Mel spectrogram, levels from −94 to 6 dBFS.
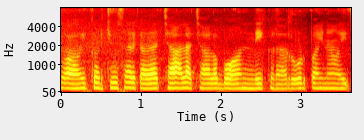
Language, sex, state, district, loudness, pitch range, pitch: Telugu, female, Andhra Pradesh, Anantapur, -19 LUFS, 165-180 Hz, 170 Hz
